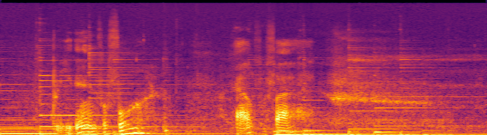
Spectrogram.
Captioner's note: soft music; exhales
